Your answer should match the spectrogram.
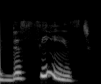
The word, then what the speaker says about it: deceased: Example, it is not proper to speak ill of the deceased. So this is disease and this is disease. So there is slight difference between the pronunciation also. This is deceased, this is diseased.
